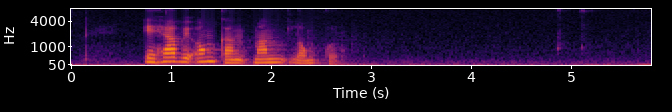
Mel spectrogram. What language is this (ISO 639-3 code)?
fao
